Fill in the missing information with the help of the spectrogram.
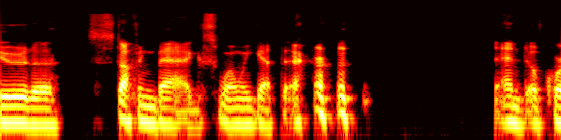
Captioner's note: chuckles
